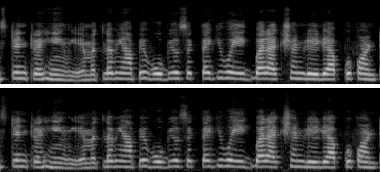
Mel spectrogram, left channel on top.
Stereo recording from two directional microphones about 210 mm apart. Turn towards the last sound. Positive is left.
turn(degrees=25)  # may be behind; listen again after turning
